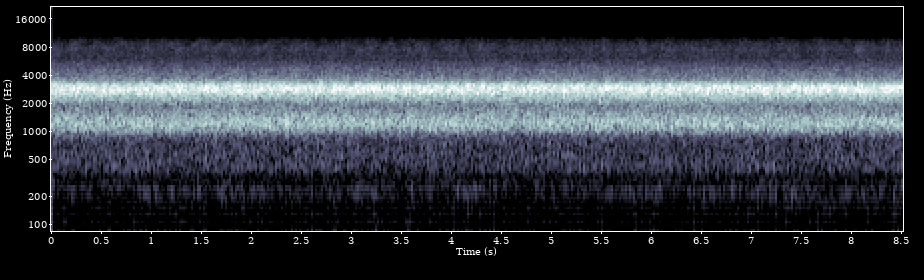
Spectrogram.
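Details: Countryside night frog chorus: many frogs calling at once, blending into a constant high, buzzy hum that never rises or falls.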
